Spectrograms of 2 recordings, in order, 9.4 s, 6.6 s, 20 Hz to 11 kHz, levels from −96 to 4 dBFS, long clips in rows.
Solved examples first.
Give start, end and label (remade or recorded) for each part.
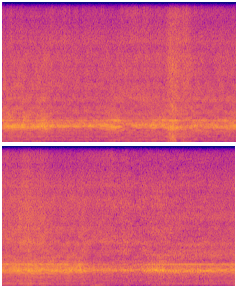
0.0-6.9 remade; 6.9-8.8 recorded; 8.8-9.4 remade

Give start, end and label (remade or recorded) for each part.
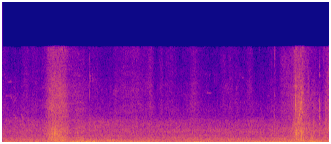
0.0-1.2 recorded; 1.2-1.7 remade; 1.7-6.6 recorded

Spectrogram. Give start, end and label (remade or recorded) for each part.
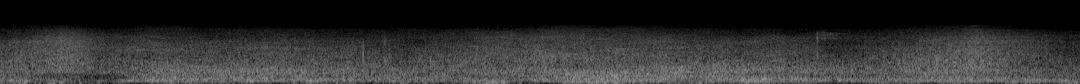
0.0-0.5 recorded; 0.5-2.4 remade; 2.4-3.1 recorded; 3.1-8.2 remade; 8.2-10.8 recorded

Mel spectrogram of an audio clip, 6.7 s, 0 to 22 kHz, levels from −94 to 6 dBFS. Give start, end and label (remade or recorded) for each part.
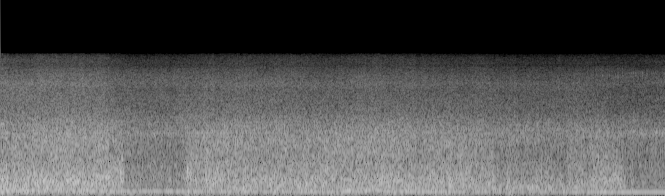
0.0-6.7 recorded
